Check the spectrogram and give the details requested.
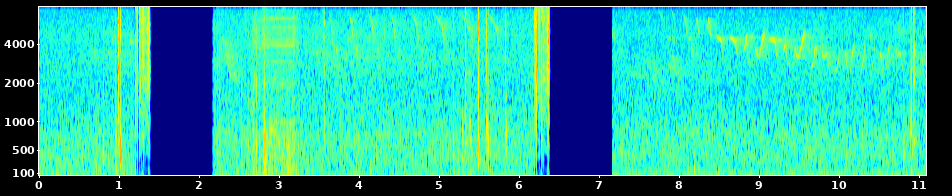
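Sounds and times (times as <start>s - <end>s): outdoor background hiss: 0.0s - 1.4s, 2.2s - 6.4s, 7.2s - 11.0s
sharp clicks: 0.8s - 1.4s, 5.2s - 6.4s
small songbird singing: 2.2s - 2.7s, 3.3s - 5.9s, 7.2s - 11.0s.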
